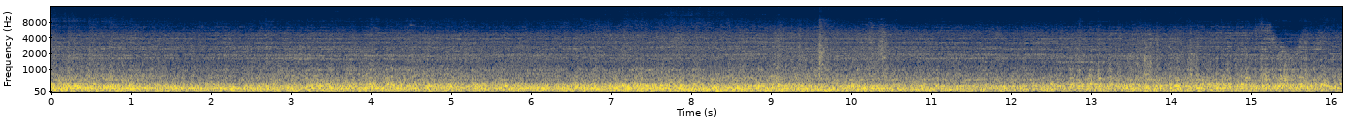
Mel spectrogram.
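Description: A CSX freight train's covered hoppers and boxcars rolling past close by, their steel wheels on the rails making a loud, steady rumble.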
